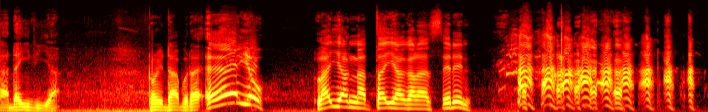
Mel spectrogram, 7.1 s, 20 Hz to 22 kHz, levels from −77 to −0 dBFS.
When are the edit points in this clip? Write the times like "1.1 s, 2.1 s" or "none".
none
